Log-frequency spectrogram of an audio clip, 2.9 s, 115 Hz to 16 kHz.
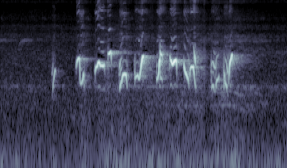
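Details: Red-whiskered bulbul decoy singing at a wild bird it has lured for several days, July 2021: a quick phrase of bright, warbled chirps that rise and fall, loud and clear against a quiet background.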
